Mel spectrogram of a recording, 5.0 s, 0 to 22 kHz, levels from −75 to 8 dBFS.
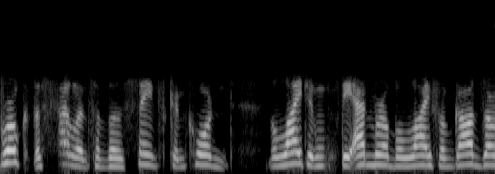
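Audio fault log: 0.52–0.74 s, lost AMR speech frames: about 60 ms, fitting three 20 ms frames, is bridged by the decoder repeating the last pitch and vocal tract settings at falling gain. This gives a smeared warble rather than a hard silent gap.
3.20–3.38 s, lost AMR speech frames: losses totalling about 140 ms are scattered across 160 ms, with the longest run 80 ms. The sound stretches, fades, then returns rough, unlike a clean dropout.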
